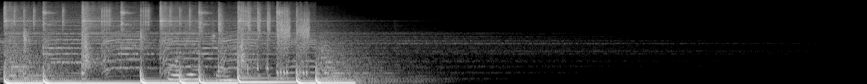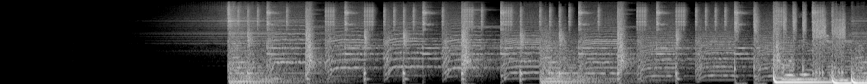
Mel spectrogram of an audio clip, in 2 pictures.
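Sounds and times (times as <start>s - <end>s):
hip hop trap sport logo music: 0.0s - 4.2s, 10.6s - 17.3s.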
